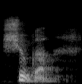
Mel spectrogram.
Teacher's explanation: This is sugar, s, starting from s, but it is producing the sound of sh, sugar. Similarly, if we go to another word like this, sure, sure.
